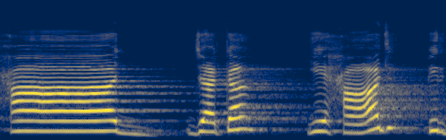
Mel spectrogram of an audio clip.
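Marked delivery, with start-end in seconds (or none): 0.1-2.3 حاجک with the first vowel held very long, four counts; long madd. Shown as a demonstration. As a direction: stretch the ا in حاجک slowly. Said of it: "تو پڑھیں گے ہم اس کو". (حاجک میں مد کو چار حرکات کھینچیں)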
